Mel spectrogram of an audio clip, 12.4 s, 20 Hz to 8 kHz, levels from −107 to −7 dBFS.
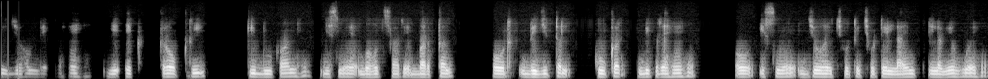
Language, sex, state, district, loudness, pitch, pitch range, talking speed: Hindi, male, Uttar Pradesh, Jyotiba Phule Nagar, -21 LUFS, 115 Hz, 110-120 Hz, 130 wpm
